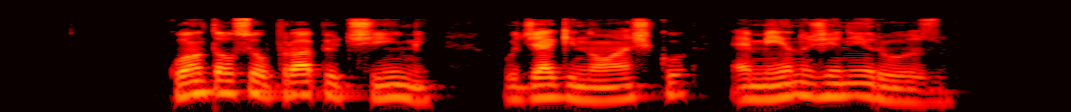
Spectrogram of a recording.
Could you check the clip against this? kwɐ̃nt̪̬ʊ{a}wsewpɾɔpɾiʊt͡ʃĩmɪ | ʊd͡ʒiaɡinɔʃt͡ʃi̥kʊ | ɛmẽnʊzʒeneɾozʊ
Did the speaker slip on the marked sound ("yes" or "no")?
no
